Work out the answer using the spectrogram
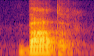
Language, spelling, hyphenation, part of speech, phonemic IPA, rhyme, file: Dutch, bader, ba‧der, noun, /ˈbaː.dər/, -aːdər, Nl-bader.ogg
- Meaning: someone who bathes, is taking a bath, mostly in a river or open water, or in a religious sense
